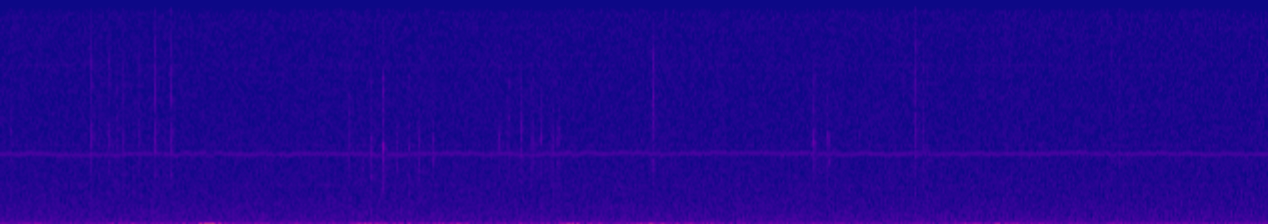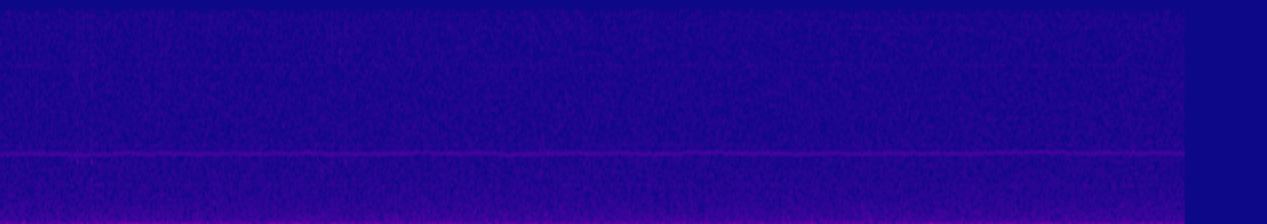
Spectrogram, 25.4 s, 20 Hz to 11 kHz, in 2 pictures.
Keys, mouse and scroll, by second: 0.4-2.1 typing, 3.8 a, 4.9 Return, 7.1 click, 8.8 click, 11.4 click, 12.4 click, 15.1 click, 16.3 click.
